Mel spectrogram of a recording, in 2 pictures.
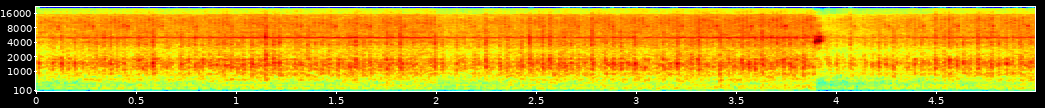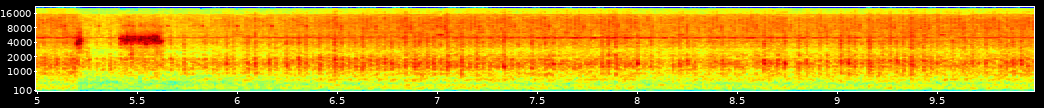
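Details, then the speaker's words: BMW E65/E66 idling with a thin, rough squeak from the water pump area, squeaking badly for a couple of days with no gasket coolant leak. Owner is unsure between pulley and bearing but believes the water pump bearing is failing. "so guys the water pump is not showing any signs of the gasket leaking with coolant shooting out anywhere but it has a rough little squeak to it right there and so I'm not sure if that's the Poley or just the bearing but my water pump bearing is going out"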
